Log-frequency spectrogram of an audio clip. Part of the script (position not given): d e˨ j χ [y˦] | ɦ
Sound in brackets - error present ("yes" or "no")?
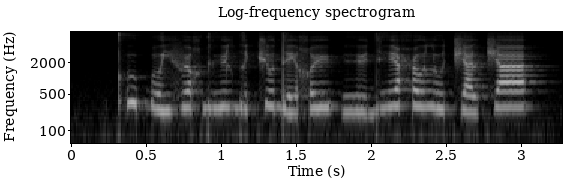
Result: no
